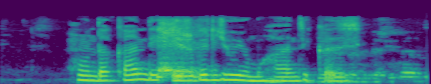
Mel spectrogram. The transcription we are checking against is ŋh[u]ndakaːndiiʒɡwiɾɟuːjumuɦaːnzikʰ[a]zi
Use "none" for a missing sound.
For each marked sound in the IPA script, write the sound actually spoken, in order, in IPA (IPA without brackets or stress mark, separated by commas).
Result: uː, a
